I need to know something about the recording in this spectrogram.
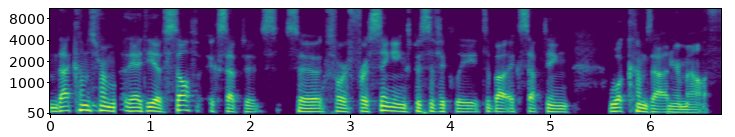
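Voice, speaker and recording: A fairly low-pitched man talks with easy enthusiasm, often affirming what he hears. He is heard over a video call, and the sound is dry with no room echo. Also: brisk, a little mellow. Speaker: guest, singer-songwriter. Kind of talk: casual interview chat.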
